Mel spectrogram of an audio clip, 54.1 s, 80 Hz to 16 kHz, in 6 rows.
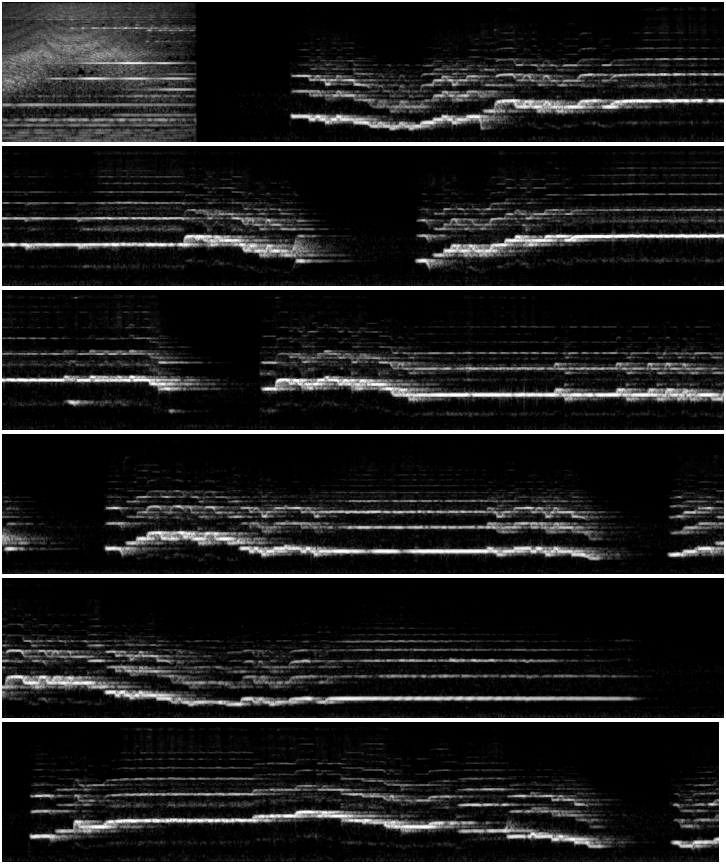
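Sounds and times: solo flute playing: 0:00.0 - 0:02.5, 0:03.6 - 0:13.4, 0:14.2 - 0:27.6, 0:28.4 - 0:34.8, 0:35.4 - 0:44.2, 0:45.5 - 0:54.0.

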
